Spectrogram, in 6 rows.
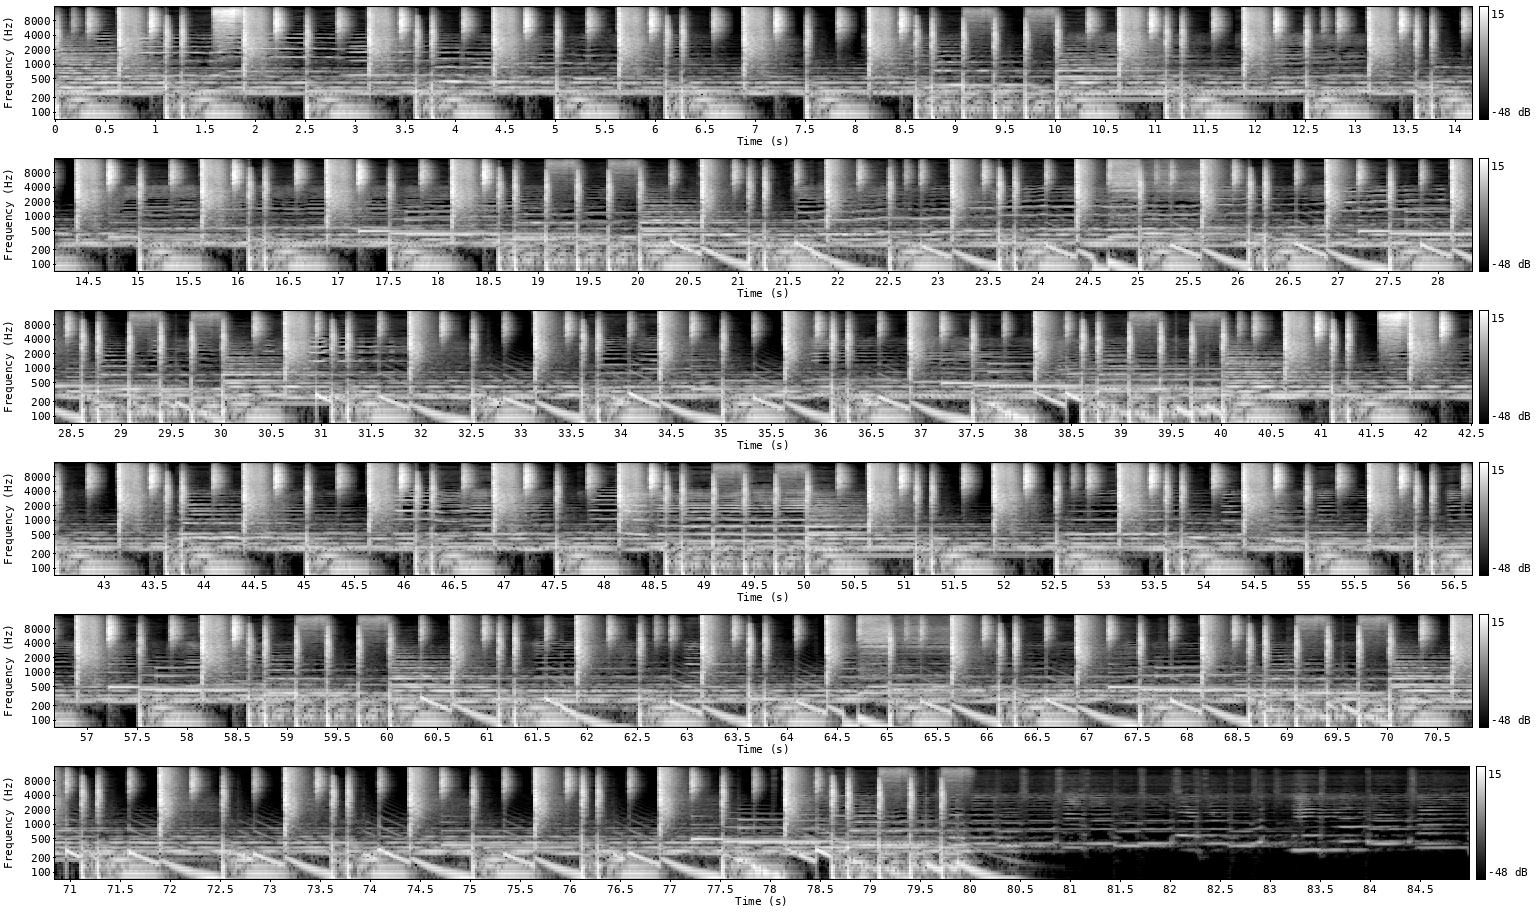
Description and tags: ASM goof LOOP 4 Soul
Loop, Reason, Rhythm, beat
